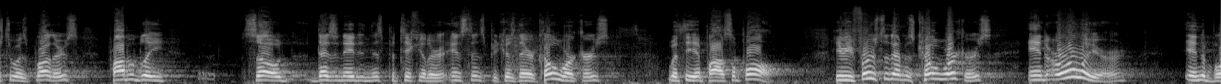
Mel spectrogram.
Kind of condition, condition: setting, large echoing room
